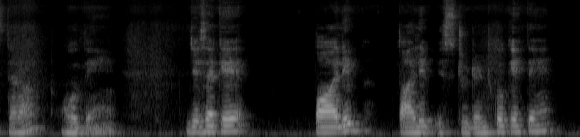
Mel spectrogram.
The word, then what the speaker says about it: ط: الطا، یہ حرف ہے طا، اور اس کے بعد جو حرف آتا ہے ظا، دونوں بالکل سملر ہیں، غور سے سنیے، طا اس طرح تلفظ اس کا ہوتا ہے طا، اور جب اس کے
